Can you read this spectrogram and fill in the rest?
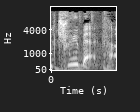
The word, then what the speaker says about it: Tribeca: Ma secondo te si dice Tribeca o Tribeca? – Secondo me bisogna dirlo con l'accento Tribeca.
